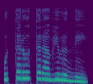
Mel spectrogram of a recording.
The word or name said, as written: ಉತ್ತರೋತ್ತರಾಭಿವೃದ್ಧಿ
